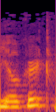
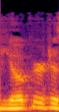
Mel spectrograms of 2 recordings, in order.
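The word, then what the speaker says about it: yoğurt: Now, the word in Turkish is also spelled with a G, like in English, but apparently G in Turkish has a very different sound. More like the English W, I guess. So it's more like yogurt.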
